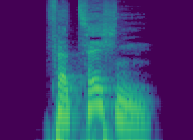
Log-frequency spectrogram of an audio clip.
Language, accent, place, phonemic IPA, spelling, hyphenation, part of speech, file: German, Germany, Berlin, /fɛɐ̯ˈt͡sɛçn̩/, verzechen, verzechen, verb, De-verzechen.ogg
- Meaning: to spend on drinking (e.g. time or money)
